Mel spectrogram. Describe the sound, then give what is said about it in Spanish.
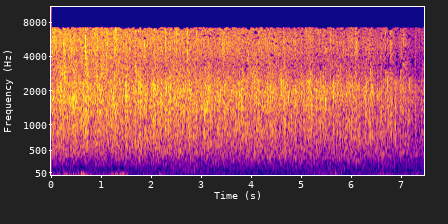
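An audience claps for Jesus during a sermon, steadily for several seconds, a dense, loud wash of applause that holds even throughout and tapers slightly at the end, with no voices standing out. “Aplauso al que es la vida, por favor.”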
